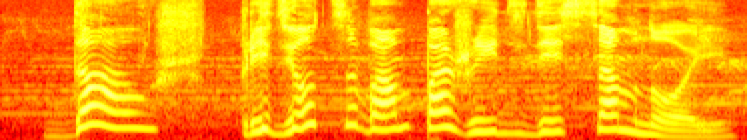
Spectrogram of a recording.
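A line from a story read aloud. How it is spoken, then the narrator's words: Laughing. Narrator (Russian): снова засмеялась подруга Хемы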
